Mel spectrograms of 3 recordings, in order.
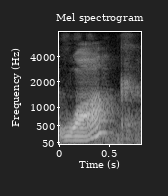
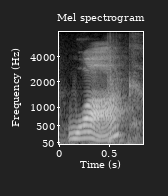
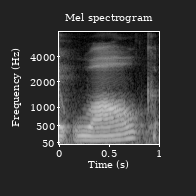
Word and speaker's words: walk: the a vowel and my letter L is silent so that's one thing to know that um I don't have to try to put an L in there often times people follow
